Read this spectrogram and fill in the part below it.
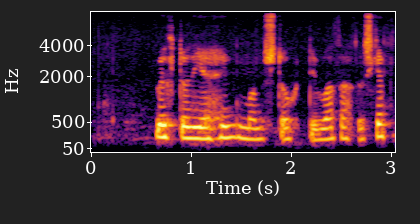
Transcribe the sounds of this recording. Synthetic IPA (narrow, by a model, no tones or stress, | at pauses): vʏxt̪aðjɛhevmanst̪owht̪ɪvḁθɛht̪aðscɛm̥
